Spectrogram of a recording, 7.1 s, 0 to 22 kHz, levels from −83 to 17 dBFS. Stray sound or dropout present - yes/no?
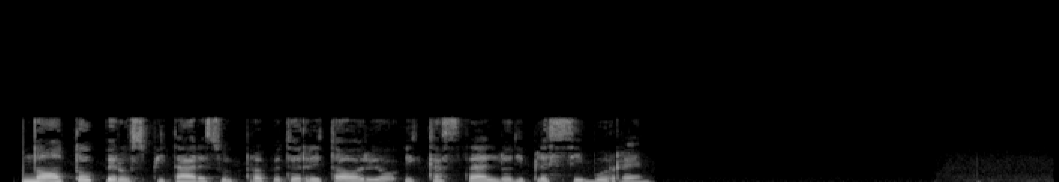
no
